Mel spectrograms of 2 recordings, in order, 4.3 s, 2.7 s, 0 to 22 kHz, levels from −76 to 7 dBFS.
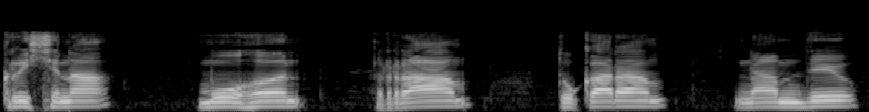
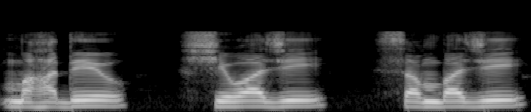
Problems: constant background noise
